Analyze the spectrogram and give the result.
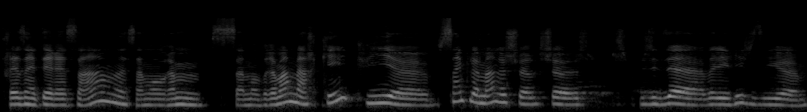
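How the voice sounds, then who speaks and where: A woman's voice: mid-range voice, measured pace, darkish tone. A woman, a guest telling her story hesitantly with many fillers. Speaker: guest, teacher. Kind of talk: casual interview chat.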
